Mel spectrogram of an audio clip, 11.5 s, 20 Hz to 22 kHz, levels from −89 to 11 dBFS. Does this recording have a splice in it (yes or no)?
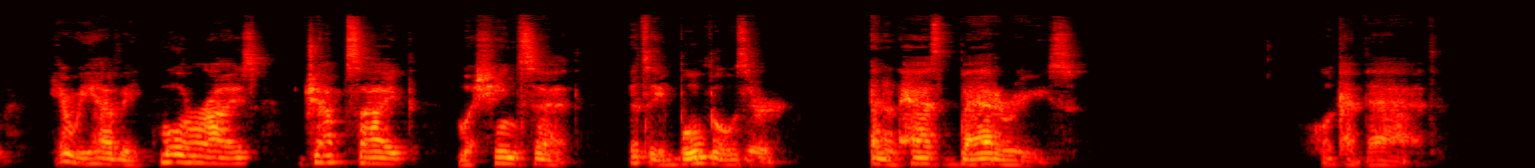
no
